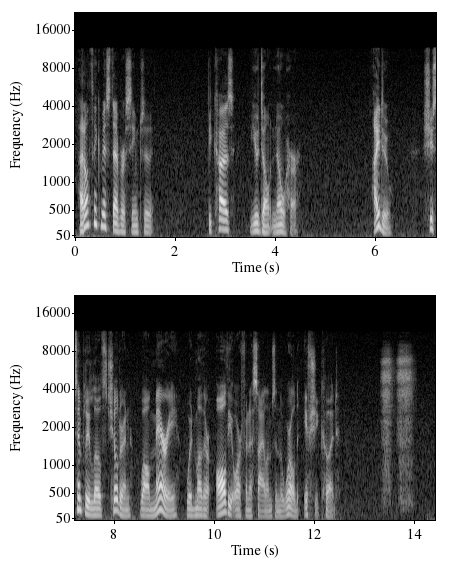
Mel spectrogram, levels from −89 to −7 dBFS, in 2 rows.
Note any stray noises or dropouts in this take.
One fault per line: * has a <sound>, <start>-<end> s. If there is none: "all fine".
* has a sniff, 13.3-14.1 s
